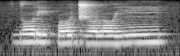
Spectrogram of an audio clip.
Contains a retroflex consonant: no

